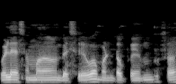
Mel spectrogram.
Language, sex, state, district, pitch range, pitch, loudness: Kannada, male, Karnataka, Bellary, 105-110 Hz, 105 Hz, -17 LUFS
